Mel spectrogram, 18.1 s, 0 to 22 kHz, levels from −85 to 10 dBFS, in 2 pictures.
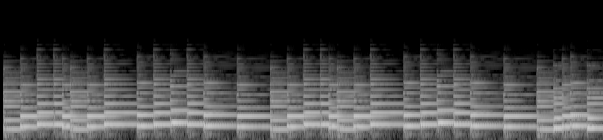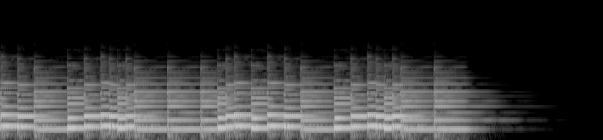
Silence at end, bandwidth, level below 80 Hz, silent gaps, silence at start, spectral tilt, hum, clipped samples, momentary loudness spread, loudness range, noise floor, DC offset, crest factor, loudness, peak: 1.8 s; 5.8 kHz; -54 dBFS; none; 0.05 s; -8 dB/octave; none; under 0.1%; 7 LU; 2 LU; under -90 dBFS; under 0.1%; 14 dB; -18 LUFS; -4 dBFS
